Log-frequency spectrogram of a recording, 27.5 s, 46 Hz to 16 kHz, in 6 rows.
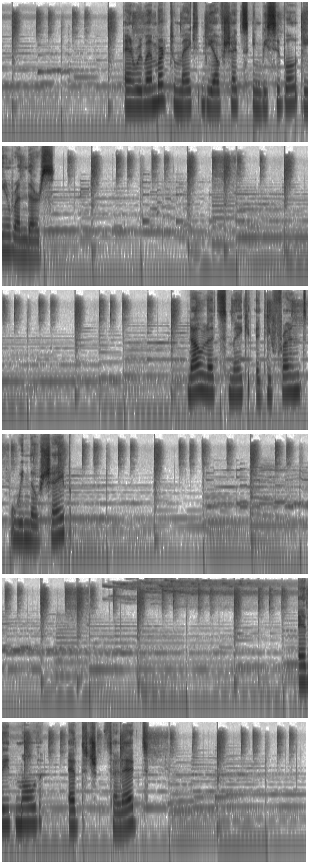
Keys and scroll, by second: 13.1 shift+d, 13.9 Escape, 21.4 Tab, 23.2 2.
